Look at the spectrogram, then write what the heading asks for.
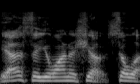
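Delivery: imitated Brooklyn accent. Retelling what he replied about being on a show, in a brooklyn accent. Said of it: "in his Brooklyn accent".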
